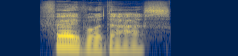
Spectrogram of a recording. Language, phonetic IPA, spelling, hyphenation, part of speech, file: Hungarian, [ˈfɛjvɒdaːs], fejvadász, fej‧va‧dász, noun, Hu-fejvadász.ogg
- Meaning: 1. headhunter (savage who hunts and beheads humans) 2. headhunter (recruiter involved in executive search)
